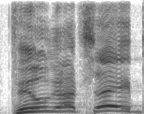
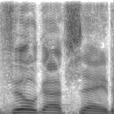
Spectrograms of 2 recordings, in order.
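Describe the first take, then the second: First: Higher-pitched, emphatic repeat of the news; retold astonishment. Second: Said in the usual way. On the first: Relaying to doubting family that Phil got saved, astonished. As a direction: hit it like unbelievable family news. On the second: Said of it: "They called my family and said".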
